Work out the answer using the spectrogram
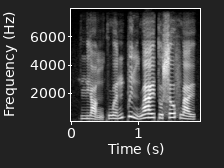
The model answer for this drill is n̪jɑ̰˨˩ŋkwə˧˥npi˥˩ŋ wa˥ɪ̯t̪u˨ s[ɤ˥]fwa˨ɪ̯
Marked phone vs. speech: correct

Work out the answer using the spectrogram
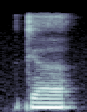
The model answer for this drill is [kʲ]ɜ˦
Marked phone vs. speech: correct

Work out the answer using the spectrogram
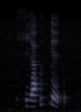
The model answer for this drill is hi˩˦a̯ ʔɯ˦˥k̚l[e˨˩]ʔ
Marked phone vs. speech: correct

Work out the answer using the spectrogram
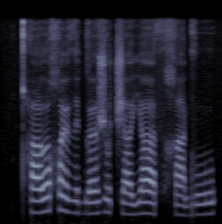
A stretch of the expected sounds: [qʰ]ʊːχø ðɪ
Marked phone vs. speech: correct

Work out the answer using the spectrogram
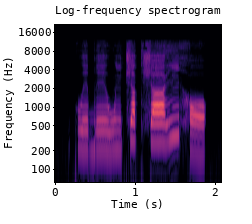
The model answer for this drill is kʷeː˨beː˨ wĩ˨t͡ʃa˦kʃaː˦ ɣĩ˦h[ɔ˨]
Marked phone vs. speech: correct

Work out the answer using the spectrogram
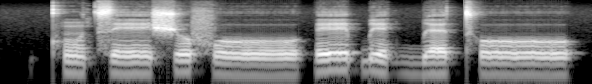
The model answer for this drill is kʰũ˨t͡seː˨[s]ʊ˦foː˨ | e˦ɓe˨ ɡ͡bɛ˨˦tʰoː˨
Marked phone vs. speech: incorrect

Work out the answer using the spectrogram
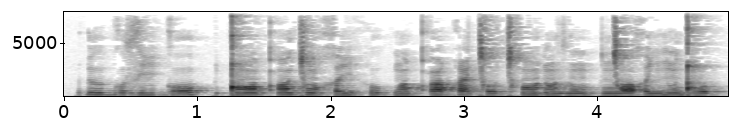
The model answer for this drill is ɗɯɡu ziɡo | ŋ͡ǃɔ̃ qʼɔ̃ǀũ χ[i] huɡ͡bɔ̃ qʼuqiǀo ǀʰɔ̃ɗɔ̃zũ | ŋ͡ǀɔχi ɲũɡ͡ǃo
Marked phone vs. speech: correct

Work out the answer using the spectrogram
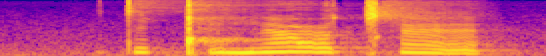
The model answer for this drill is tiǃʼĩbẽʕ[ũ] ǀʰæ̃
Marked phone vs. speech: incorrect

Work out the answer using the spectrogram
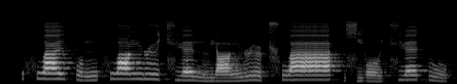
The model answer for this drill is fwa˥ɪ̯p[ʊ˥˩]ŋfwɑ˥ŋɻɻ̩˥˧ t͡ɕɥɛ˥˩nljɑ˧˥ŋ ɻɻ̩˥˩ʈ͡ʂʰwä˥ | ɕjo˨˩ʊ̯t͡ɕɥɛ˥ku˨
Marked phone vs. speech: incorrect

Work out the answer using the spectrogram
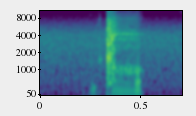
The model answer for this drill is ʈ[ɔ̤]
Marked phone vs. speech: correct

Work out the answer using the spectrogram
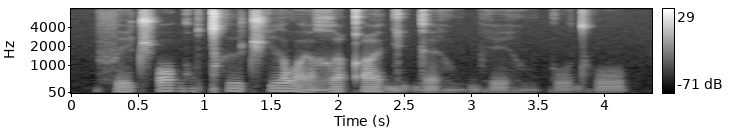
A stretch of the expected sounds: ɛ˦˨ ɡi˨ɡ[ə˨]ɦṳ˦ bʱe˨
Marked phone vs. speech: incorrect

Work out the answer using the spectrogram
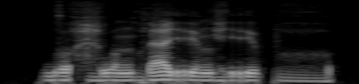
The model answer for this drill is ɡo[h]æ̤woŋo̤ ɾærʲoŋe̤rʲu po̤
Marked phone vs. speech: correct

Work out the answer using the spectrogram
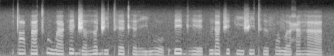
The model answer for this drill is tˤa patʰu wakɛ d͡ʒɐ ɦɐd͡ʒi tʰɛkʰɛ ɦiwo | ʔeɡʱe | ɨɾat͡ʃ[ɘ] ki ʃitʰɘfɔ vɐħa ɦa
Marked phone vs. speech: incorrect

